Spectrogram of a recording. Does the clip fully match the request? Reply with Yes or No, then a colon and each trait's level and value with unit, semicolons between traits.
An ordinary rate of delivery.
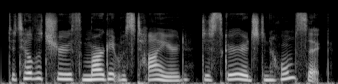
Yes: average, 175 wpm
